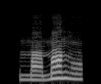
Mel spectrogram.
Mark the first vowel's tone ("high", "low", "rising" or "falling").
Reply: low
